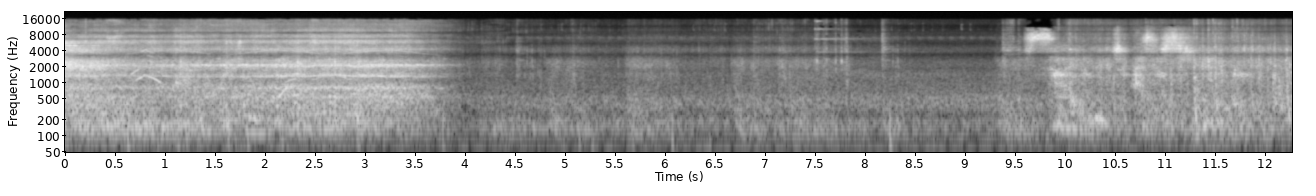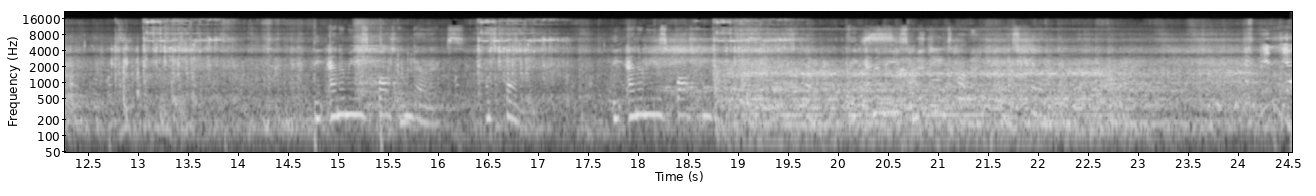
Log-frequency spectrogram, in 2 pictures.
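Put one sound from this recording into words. Game sound effects of spells and attacks crackle and whoosh.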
